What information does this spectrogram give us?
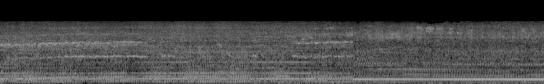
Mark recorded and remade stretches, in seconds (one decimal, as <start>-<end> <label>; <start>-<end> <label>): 0.0-3.2 remade; 3.2-3.7 recorded; 3.7-4.2 remade; 4.2-5.4 recorded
